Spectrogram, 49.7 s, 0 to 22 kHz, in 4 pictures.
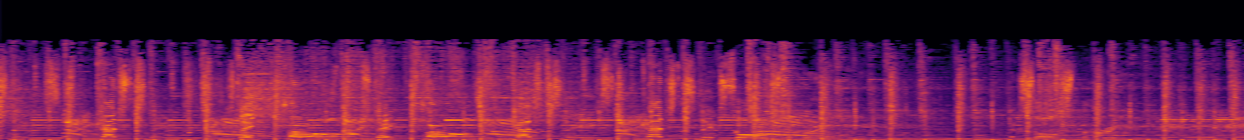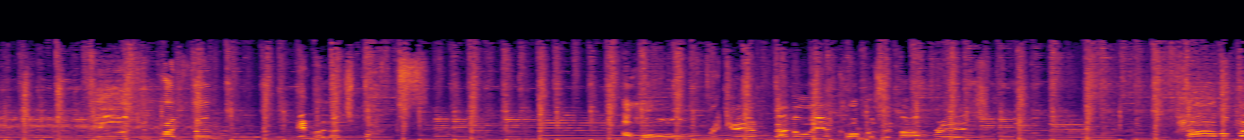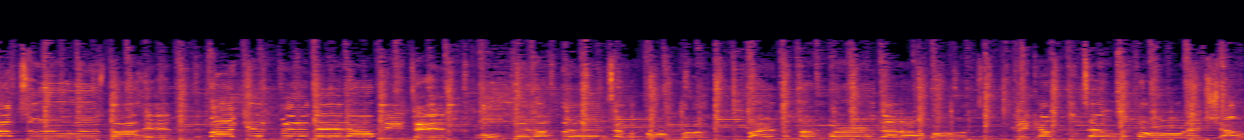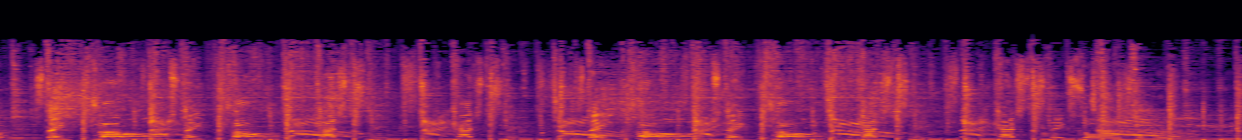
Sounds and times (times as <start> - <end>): Music: 0.0 - 49.7.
